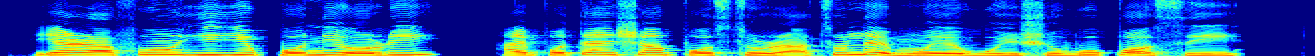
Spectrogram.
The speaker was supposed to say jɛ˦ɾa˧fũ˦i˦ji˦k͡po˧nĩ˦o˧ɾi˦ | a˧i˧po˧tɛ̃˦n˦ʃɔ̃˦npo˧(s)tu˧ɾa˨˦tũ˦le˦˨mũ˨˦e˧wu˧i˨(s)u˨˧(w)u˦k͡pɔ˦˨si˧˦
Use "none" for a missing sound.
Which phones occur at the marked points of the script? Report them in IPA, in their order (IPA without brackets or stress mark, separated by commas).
s, ʃ, b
